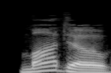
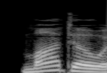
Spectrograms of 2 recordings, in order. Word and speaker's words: Mató: Mató (Catalan pronunciation: M2) is a fresh cheese of Catalonia made from cow's or goat's milk, with no salt added.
